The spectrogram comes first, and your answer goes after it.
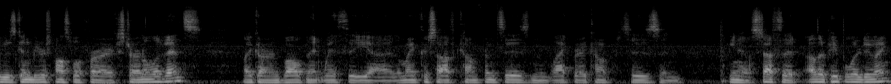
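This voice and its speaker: A man's fairly low, somewhat breathy voice shows ordinary pitch variation. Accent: American. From United States. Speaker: podcast host. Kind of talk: casual chat.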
